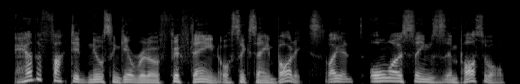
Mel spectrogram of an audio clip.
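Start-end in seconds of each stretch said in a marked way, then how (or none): none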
